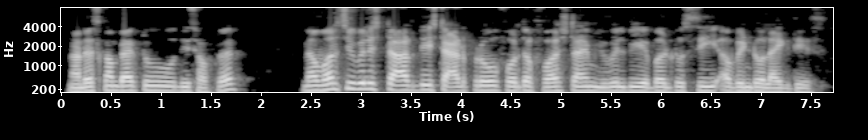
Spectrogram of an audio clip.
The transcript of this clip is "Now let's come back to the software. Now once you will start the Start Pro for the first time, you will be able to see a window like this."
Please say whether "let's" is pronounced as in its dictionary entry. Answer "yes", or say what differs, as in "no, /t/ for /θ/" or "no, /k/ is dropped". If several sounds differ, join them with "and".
yes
